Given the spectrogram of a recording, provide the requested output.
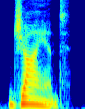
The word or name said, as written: giant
